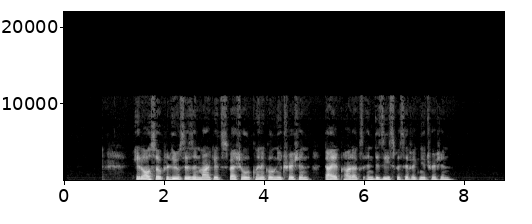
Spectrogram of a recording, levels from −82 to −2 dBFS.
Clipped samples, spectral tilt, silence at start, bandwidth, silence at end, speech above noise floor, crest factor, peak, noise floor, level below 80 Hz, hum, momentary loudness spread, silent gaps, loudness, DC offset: under 0.1%; -7 dB/octave; 0.85 s; 11.5 kHz; 1.05 s; 51 dB; 18 dB; -4 dBFS; -72 dBFS; -60 dBFS; none; 6 LU; none; -21 LUFS; under 0.1%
